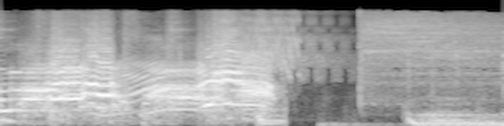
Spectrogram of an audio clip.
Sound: screams

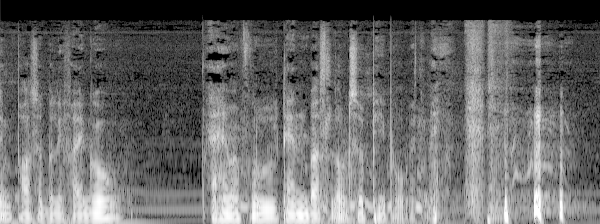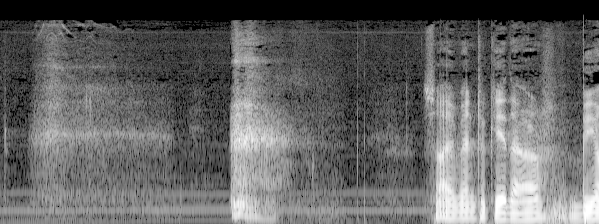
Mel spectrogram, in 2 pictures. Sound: laughs

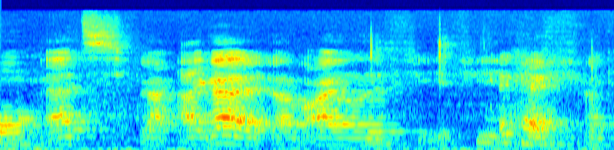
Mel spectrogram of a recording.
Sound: Alice muttering

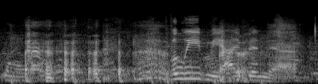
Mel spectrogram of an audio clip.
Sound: laughing

